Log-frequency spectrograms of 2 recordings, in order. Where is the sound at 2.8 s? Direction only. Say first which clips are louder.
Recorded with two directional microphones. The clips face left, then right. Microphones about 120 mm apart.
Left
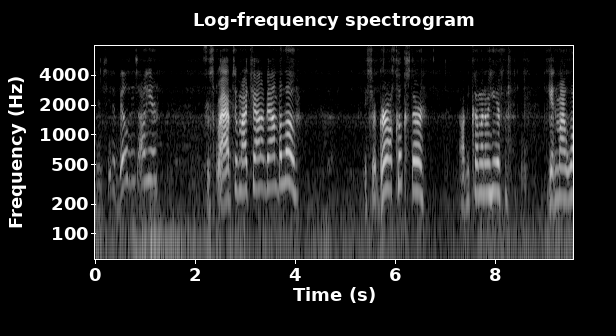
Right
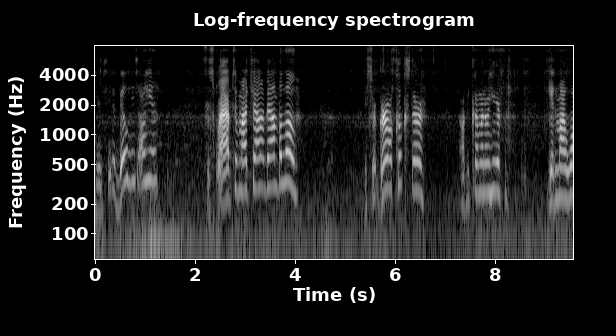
Even; 15° right (ahead or behind).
